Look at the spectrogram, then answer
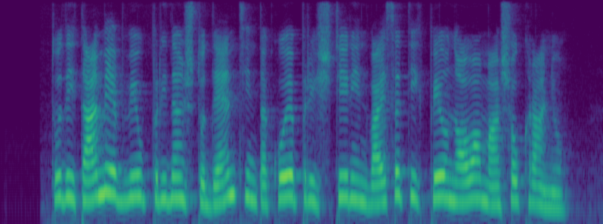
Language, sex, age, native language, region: Slovenian, female, 30-49, Slovenian, Central Slovenia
